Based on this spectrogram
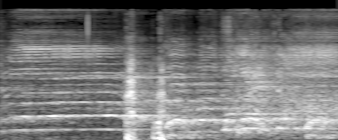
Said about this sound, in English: Okay, there's a pro-Croatian crowd. You know, there's a nice little post-game event happening here tonight.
